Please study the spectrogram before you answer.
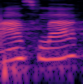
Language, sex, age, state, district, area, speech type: Assamese, female, 45-60, Assam, Jorhat, urban, spontaneous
